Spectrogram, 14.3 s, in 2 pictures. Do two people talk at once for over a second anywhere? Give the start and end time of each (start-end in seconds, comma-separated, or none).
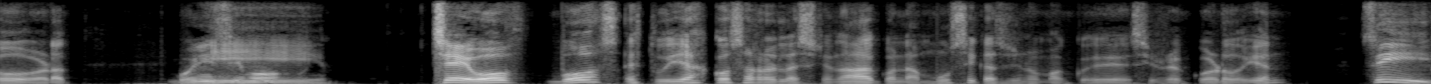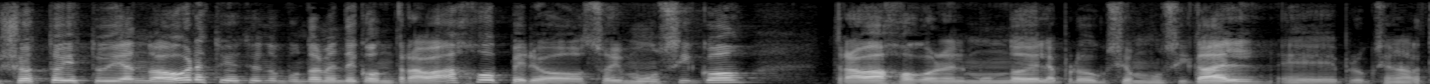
none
